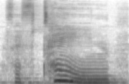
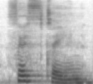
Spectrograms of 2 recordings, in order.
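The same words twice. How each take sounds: First: The stress is on the second syllable. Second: The stress is on the first syllable. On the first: The speaker calls it right. "You always stress teen" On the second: The speaker calls it wrong. "then it sounds like fifty"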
